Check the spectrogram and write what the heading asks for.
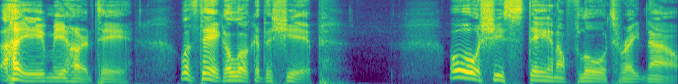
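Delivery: put-on Irish-tinged pirate brogue. Playing a pirate character checking the ship: Irish pirate voice. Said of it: "I go into like Irish pirate".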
